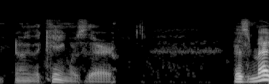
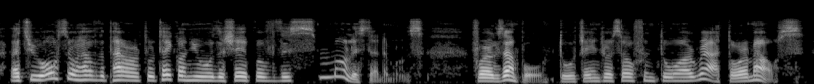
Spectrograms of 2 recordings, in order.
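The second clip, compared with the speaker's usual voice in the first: put-on Puss with a light Spanish accent, higher; higher Spanish-accented cat voice; 7 semitones higher, 4 dB louder than usual. A narrator's reading. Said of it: "I had to do the accent for Puss".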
